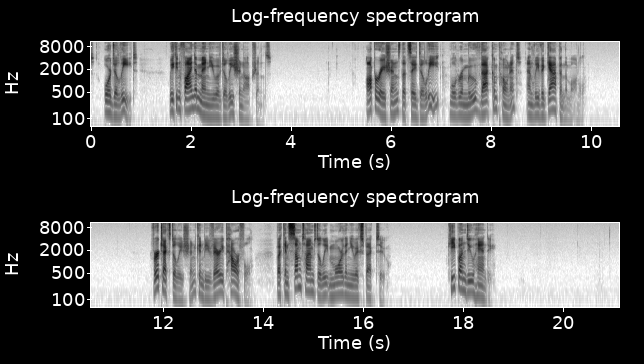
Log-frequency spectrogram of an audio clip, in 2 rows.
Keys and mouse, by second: 9.4 click, 10.9 x, 13.7-16.3 middle drag, 18.1 x.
